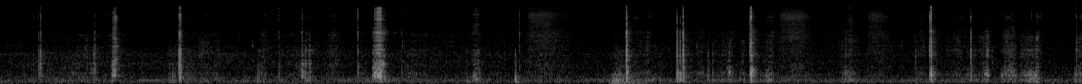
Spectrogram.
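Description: A black feather quill nib scratches across a thin, cream parchment-style paper sheet lying flat while writing. About sixteen short, dry, bright scratch strokes stand apart over a faint rustling hiss, each stopping almost instantly.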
